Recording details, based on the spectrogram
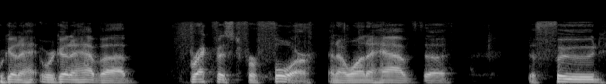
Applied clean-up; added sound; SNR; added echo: none; none; none; none.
